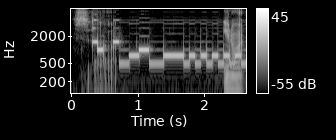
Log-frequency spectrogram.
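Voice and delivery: normal talking voice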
